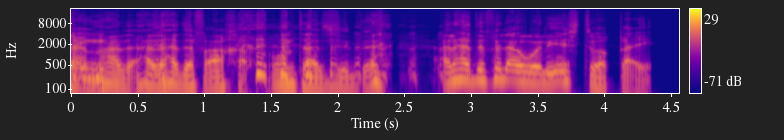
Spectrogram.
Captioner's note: laughter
